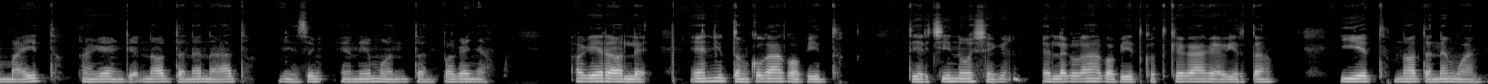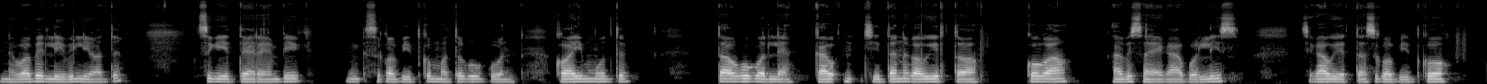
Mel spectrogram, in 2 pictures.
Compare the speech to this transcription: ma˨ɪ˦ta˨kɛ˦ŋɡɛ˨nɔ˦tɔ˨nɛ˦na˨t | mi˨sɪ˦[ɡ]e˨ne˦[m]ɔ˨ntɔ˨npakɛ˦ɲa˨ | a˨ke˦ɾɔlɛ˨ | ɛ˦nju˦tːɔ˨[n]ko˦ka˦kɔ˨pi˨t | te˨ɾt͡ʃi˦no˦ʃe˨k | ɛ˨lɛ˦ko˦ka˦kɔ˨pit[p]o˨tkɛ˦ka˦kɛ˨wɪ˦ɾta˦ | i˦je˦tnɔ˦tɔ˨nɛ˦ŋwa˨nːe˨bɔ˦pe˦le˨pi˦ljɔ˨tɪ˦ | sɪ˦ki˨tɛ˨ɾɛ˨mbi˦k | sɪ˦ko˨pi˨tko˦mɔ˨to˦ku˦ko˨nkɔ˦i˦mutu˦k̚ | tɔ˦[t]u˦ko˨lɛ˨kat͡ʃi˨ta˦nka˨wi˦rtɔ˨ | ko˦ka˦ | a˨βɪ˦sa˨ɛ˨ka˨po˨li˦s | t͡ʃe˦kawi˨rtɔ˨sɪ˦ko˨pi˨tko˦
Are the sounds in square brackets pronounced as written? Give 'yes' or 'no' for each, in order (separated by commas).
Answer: no, yes, no, no, no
